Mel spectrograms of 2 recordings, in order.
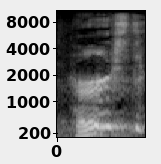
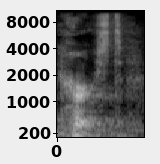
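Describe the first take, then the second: First: The voice rises questioningly on the name. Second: The name is said forcefully, falling.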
